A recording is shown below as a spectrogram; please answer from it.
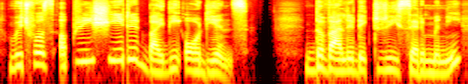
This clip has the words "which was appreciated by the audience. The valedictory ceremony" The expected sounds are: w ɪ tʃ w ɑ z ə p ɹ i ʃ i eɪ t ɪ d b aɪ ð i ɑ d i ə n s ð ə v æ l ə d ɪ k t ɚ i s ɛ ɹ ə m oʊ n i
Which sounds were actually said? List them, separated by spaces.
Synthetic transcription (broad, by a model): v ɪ tʃ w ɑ z ə p ɹ i ʃ i eɪ t ɪ d b aɪ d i ɑ d i ə n s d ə v æ l ə d ɪ k t ɚ i s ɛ ɹ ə m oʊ n i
